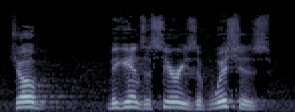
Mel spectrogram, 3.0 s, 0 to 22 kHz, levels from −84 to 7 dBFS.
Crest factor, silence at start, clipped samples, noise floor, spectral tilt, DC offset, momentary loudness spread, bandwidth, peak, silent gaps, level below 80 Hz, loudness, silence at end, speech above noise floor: 18 dB; 0.15 s; under 0.1%; -58 dBFS; -5 dB/octave; under 0.1%; 10 LU; 13.5 kHz; -10 dBFS; none; -72 dBFS; -27 LUFS; 0.3 s; 31 dB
